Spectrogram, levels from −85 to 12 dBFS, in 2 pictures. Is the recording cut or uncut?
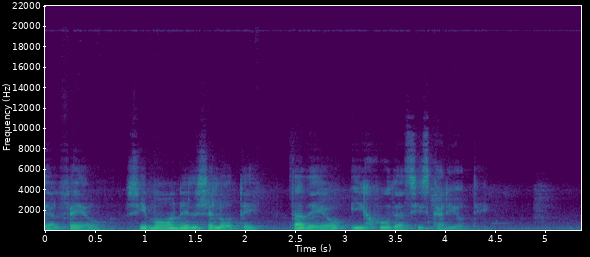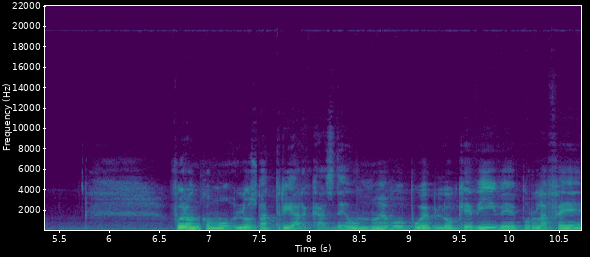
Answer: cut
